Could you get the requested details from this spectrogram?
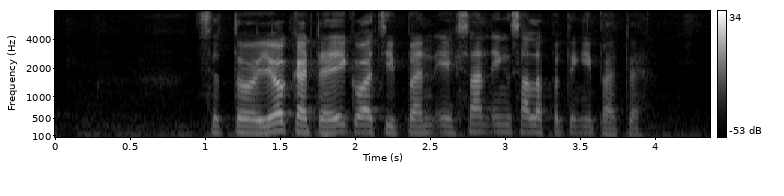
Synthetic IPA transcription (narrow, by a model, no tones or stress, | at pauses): səd̪̥ɔ̤jɔɡ̥ä̤ɖ̥ä̤ikəwad̥ʒ̥i̤b̥anesanɪŋsaləb̥ə̤t̪ɪŋib̥ä̤d̪̥a̤h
